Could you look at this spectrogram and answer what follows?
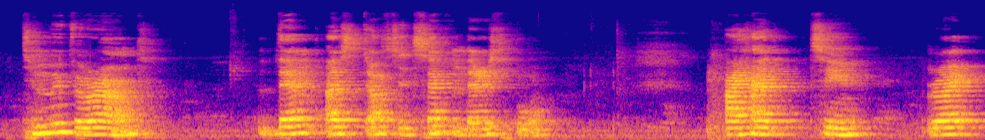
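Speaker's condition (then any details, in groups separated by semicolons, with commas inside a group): Cerebral palsy; left side weaker; hand tires quickly, uses voice dictation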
